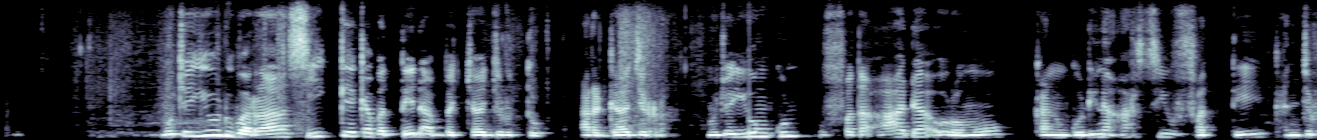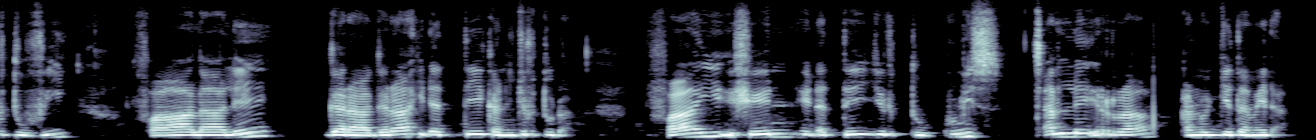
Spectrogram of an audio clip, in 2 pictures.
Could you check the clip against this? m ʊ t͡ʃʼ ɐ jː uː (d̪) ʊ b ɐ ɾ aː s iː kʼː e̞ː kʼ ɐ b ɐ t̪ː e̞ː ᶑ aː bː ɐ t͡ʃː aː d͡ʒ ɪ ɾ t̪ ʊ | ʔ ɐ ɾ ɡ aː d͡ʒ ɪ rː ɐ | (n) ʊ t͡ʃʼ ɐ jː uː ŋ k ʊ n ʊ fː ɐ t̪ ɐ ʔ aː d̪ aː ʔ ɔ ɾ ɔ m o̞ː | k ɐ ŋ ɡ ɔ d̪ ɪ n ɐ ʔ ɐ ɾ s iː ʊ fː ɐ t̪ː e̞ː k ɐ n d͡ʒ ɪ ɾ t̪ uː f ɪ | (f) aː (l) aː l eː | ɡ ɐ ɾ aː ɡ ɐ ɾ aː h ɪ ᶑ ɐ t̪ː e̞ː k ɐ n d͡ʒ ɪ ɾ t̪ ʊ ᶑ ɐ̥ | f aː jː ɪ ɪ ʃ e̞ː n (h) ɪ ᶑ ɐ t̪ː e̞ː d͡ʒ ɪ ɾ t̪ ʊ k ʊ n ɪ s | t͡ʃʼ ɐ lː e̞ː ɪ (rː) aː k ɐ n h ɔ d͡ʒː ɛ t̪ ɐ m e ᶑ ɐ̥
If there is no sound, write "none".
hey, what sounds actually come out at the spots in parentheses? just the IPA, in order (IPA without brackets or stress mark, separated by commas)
d̪, m, f, l, h, rː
